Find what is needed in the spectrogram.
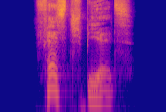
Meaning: genitive of Festspiel
- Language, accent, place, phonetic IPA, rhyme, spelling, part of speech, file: German, Germany, Berlin, [ˈfɛstˌʃpiːls], -ɛstʃpiːls, Festspiels, noun, De-Festspiels.ogg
